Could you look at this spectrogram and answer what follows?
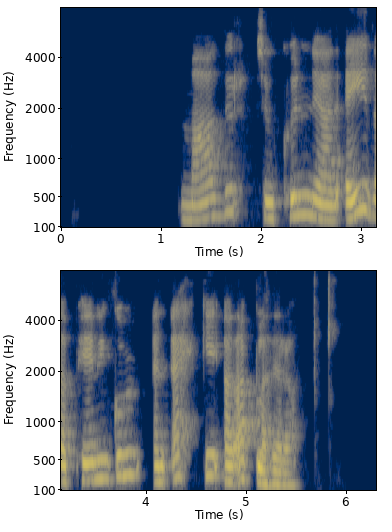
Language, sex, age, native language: Icelandic, female, 30-39, Icelandic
